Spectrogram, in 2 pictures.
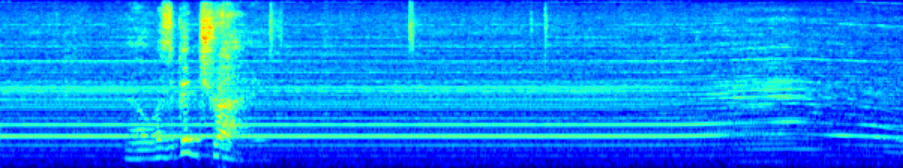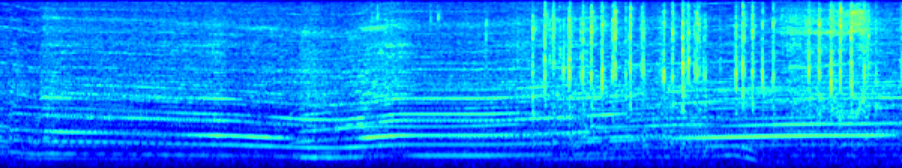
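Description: A racing car engine whines at high revs, dropping in pitch as it slows and then climbing again.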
